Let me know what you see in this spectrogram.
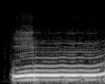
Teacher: Inna, nun sabdu wajibul gunnah. Pastikan cukup dengungnya 2 harakat.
